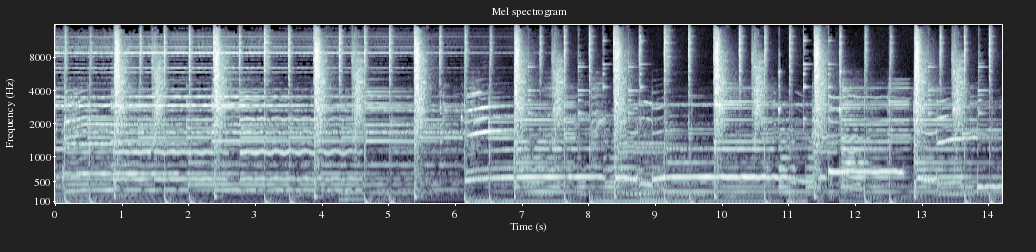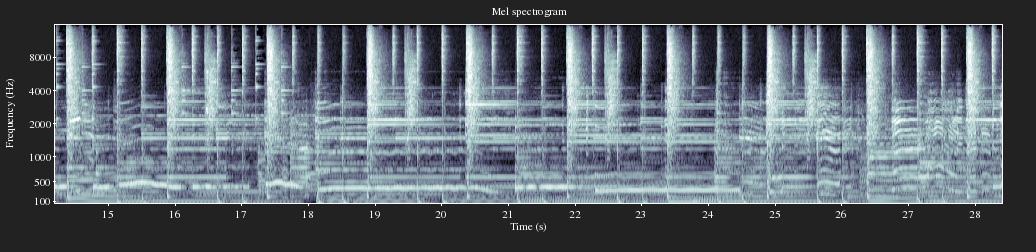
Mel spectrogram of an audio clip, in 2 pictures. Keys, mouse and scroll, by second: 1.6-2.1 scroll down 2, 1.7 middle click, 2.1 scroll up 1, 2.3 scroll down 3, 2.4 middle click, 3.0 middle click, 3.9 s, 4.6 r, 5.6 r, 6.4 scroll down 2, 6.5 middle click, 7.4-7.8 scroll down 3, 7.8 middle click, 8.4-9.0 scroll up 6, 9.0 r, 10.8 s, 11.6 g, 13.5 r, 14.4 scroll down 4, 14.6 middle click, 15.5-15.8 scroll down 3, 15.8 middle click, 16.0 click, 16.2-16.6 scroll up 3, 16.6 scroll down 1, 16.7 scroll down 1, 16.8 middle click, 17.3 click, 18.4 KP_1, 19.1 shift+d, 20.2 r, 22.1 g, 24.1 middle click, 25.2-25.6 scroll up 3, 25.4 click, 25.9 click, 26.6 r, 28.1 scroll down 2, 28.3 middle click.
